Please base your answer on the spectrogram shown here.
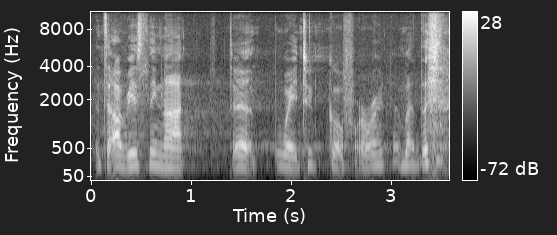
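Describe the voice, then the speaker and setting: A woman's voice: medium pitch, normal speed, vocal fry, husky. Female panelist, modest and self-deprecating, big hall reverb. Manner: modest, laughs between phrases. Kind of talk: conference panel talk. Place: large conference stage.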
